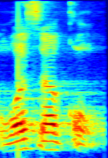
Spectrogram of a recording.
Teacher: قاف کو موٹا کر رہے اور یہاں پر بھی قلقلہ ہو رہا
